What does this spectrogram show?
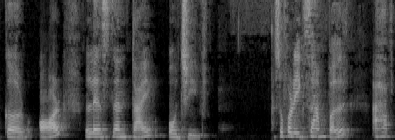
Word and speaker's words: ogive: word is like this ogive, but it is pronounced as ogive.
